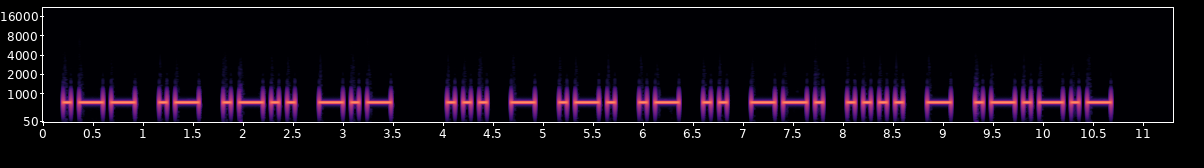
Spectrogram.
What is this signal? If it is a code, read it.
Morse code, heard as a keyed tone, about 16 wpm, 700 Hz. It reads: WALK STRAIGHT.
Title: Sentences from Top 1000 Words - Review Part 6 - 15wpm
